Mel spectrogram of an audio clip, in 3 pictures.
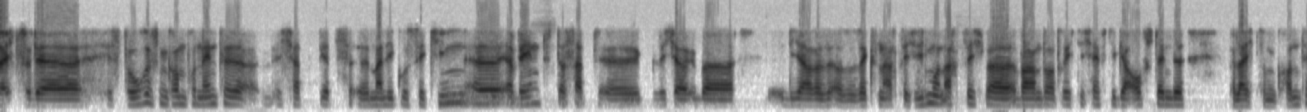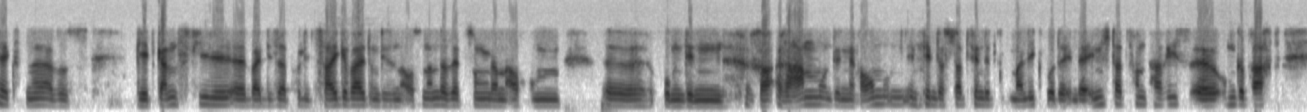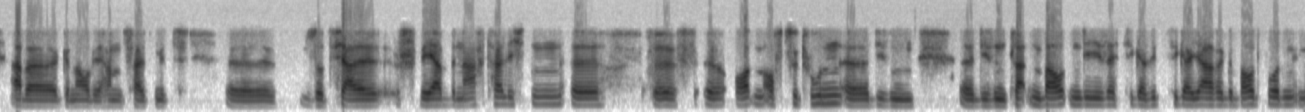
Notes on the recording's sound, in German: Hört am Telefon einen Menschen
